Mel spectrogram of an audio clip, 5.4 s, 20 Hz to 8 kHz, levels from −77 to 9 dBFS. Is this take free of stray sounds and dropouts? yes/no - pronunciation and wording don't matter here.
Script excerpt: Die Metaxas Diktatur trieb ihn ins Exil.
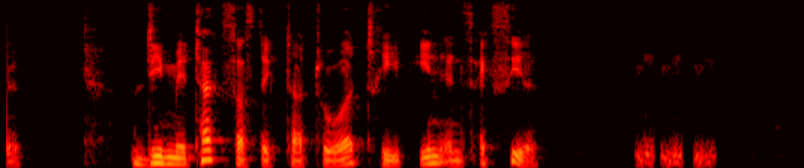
no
